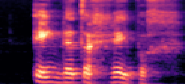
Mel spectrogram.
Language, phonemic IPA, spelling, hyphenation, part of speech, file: Dutch, /ˌeːnˈlɛ.tər.ɣreː.pəx/, eenlettergrepig, een‧let‧ter‧gre‧pig, adjective, Nl-eenlettergrepig.ogg
- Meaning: monosyllabic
